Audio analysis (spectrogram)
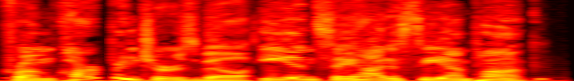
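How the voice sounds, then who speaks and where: A woman's voice: mid-range voice, animated, moderate pace, fairly bright tone. A woman hosting a call-in radio show, bubbly and enthusiastic as she takes calls and chats with a guest. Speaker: radio host.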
